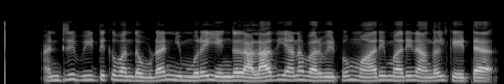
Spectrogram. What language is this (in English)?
Tamil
